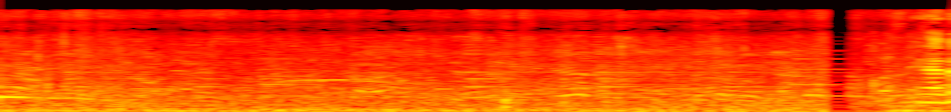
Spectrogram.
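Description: A gondola ride on the canals of Venice, with a steady broadband wash of water and wind sounds close by and talk over it, briefly dropping out near the end.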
